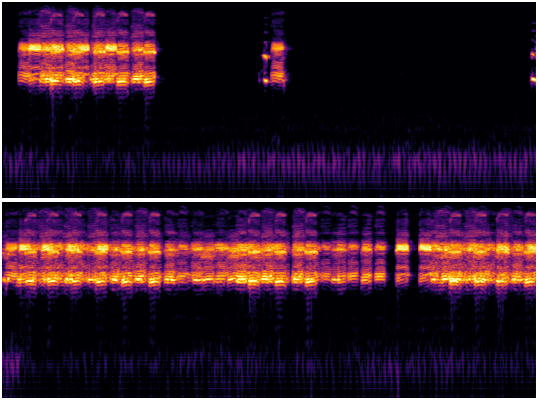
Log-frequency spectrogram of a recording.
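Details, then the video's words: Frogs, described as many, give a harsh pulsed croaking. A short burst opens, then a single brief croak, then a near-silent gap, before a long unbroken rattling chorus fills the rest. "Sound of many frog"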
